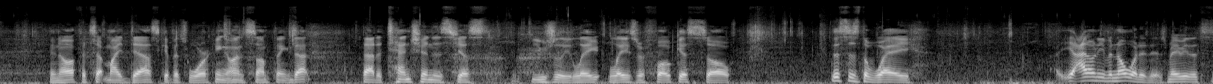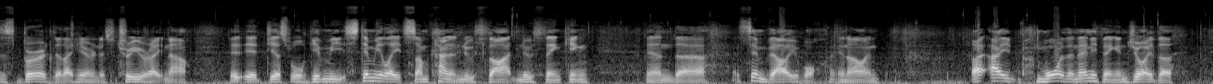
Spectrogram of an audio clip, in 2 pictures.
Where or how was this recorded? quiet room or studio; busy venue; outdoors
outdoors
